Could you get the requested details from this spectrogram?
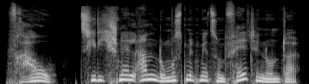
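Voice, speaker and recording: A man's voice: fairly high pitch, lively intonation, darkish tone, slightly rough, no room sound, studio quality, pitched above the performer's own voice. A man voicing a stubborn, cunning male hedgehog who talks in a pushy, emphatic way. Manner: pushy, emphatic, sometimes hurried.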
